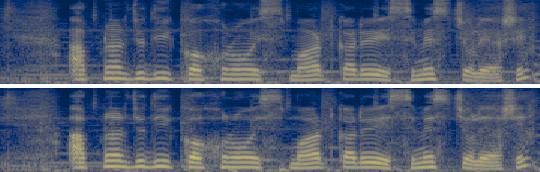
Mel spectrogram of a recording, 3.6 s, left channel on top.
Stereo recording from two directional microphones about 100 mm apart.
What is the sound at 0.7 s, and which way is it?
Speech, 20° right (ahead or behind).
